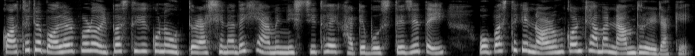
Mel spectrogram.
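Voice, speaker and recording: A young woman narrating a story in the first person, expressive and storytelling. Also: high voice, fairly quick, no room sound, studio quality.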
